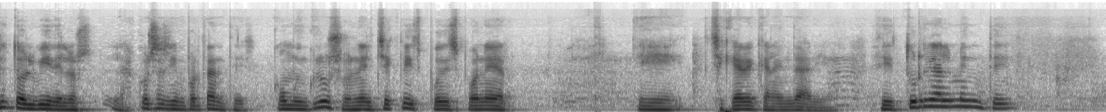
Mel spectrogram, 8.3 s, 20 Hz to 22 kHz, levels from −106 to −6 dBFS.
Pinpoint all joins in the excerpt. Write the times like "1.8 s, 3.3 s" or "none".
2.0 s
